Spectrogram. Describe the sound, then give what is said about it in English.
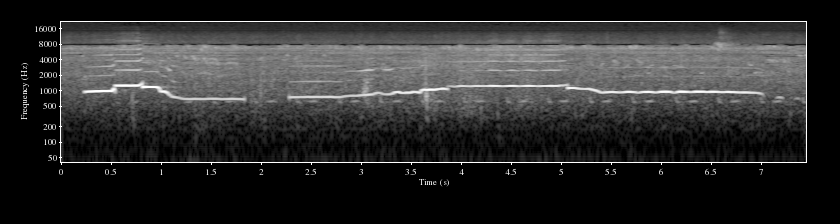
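A snake charmer's flute from the film Octopussy, as Vijay Amritraj charms a snake, plays a slow, winding melody of held notes that step and slide between pitches, with one short pause partway through. No voices are heard. “Yeah, that'll be from Octopussy, and it's our good friend Vijay Amritraj charming a snake.”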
